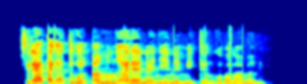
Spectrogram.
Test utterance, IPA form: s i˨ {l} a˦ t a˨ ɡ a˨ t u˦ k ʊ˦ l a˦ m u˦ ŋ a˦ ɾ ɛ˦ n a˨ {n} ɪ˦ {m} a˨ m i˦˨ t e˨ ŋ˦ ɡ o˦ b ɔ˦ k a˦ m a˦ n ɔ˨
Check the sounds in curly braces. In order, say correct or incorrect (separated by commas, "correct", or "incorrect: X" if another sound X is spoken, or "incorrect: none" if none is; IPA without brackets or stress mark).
incorrect: ɾ, incorrect: ɲ, incorrect: n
